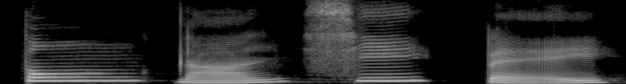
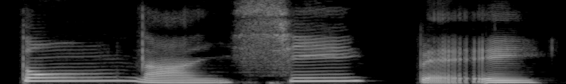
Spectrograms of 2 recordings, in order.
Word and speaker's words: 东南西北: 1성, 2성, 1성, 3성입니다. 동난시北, 동난시北.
